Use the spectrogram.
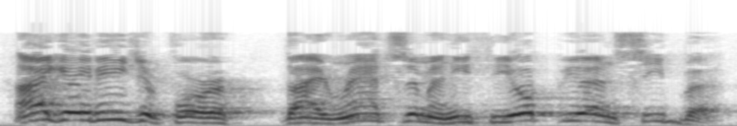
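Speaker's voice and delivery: high, loud preaching of scripture; fervent pulpit reading. Acted. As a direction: proclaim the verse with full force, drawn out. Quoting Isaiah at full force.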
